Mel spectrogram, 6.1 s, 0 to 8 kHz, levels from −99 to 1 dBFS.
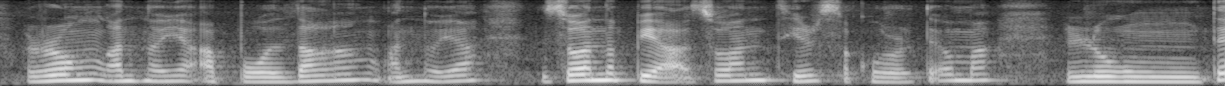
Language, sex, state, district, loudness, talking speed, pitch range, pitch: Mizo, female, Mizoram, Aizawl, -18 LUFS, 215 wpm, 170-210 Hz, 185 Hz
